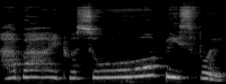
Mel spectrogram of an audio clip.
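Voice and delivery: ordinary delivery, nothing marked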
